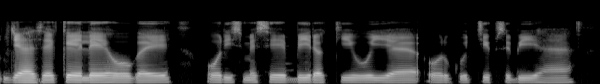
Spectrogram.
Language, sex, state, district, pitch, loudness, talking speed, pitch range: Hindi, male, Uttar Pradesh, Saharanpur, 105 Hz, -22 LUFS, 160 wpm, 100-105 Hz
